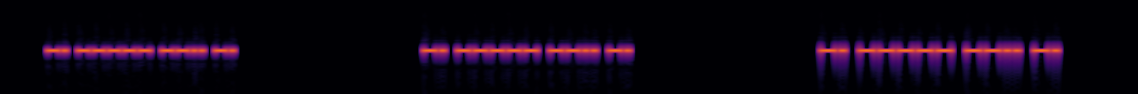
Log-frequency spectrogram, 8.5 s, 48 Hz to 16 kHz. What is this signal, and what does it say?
Morse code, heard as a keyed tone, about 36 wpm, 700 Hz. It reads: N0ZN N0ZN N0ZN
